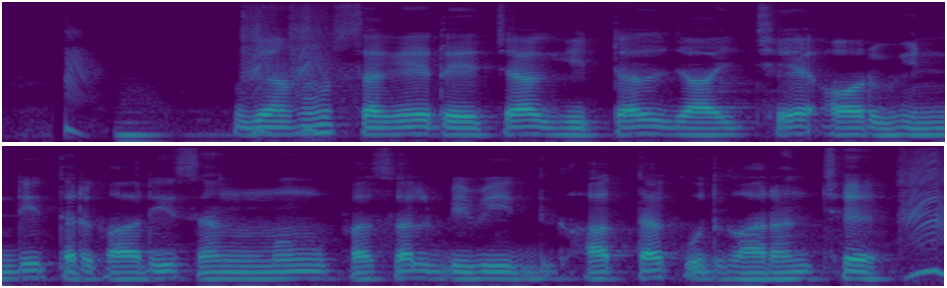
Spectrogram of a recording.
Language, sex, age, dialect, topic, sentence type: Maithili, male, 18-24, Bajjika, agriculture, statement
